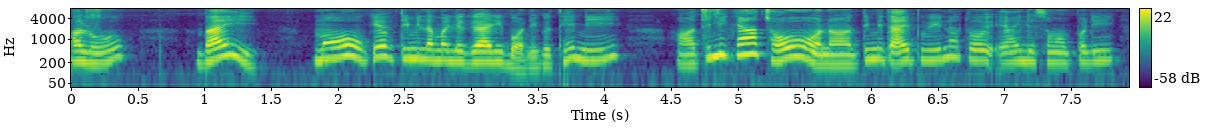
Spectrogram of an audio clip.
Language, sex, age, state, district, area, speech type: Nepali, female, 45-60, West Bengal, Kalimpong, rural, spontaneous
